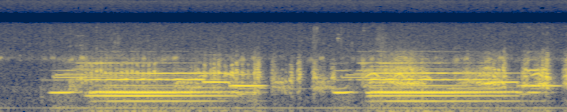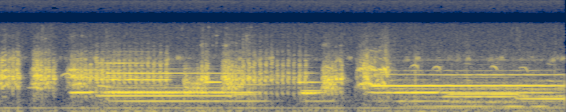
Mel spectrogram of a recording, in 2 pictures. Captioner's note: frogs croaking; soft ominous music; animal chittering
